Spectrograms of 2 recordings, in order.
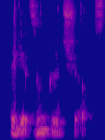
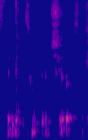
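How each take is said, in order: First: Said in the usual way. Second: Whispered, voiceless repeat. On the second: Acted. Vlogger repeating the paparazzi joke as a whisper. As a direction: hush it like a naughty secret.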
